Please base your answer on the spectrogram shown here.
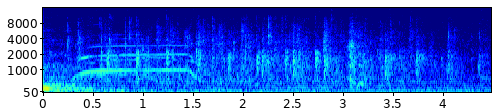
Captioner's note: audience applauding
